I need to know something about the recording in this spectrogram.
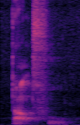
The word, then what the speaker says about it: doubtful: like yeah so the letter b is usually going to be silent when it comes before t so for example in the words doubtful doubtless undoubtedly subtle subtleness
